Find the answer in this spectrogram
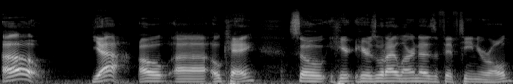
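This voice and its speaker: A man in a plain, everyday voice speaks at a moderate pace, his fairly high pitch showing ordinary pitch variation. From Canada. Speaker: entrepreneur coach and author. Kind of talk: interview storytelling.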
